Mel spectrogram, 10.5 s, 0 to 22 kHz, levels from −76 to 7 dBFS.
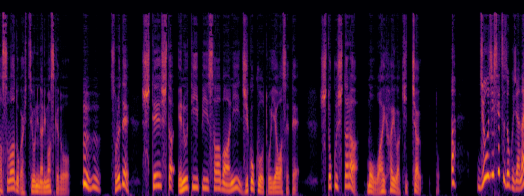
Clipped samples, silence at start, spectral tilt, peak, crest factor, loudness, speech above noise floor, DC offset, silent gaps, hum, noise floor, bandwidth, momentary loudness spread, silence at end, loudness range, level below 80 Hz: under 0.1%; 0 s; -4.5 dB/octave; -2 dBFS; 18 dB; -20 LUFS; 29 dB; under 0.1%; none; none; -49 dBFS; 17 kHz; 8 LU; 0 s; 2 LU; -48 dBFS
